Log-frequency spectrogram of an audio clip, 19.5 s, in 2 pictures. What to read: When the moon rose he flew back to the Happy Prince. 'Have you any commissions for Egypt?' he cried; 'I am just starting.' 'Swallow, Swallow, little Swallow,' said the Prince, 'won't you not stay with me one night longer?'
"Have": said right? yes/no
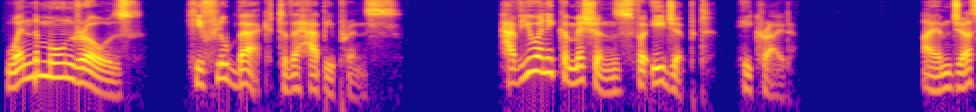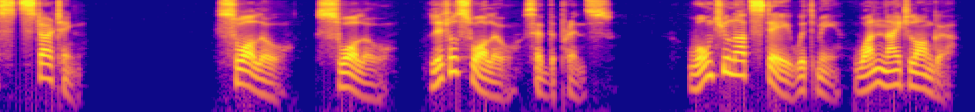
yes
